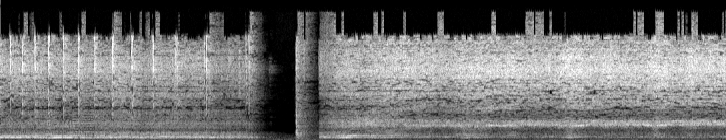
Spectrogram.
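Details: Tacx Flux trainer: a thin, steady squeal with quick irregular ticking over the trainer's whir; the source of the squeal and clicking is unclear.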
